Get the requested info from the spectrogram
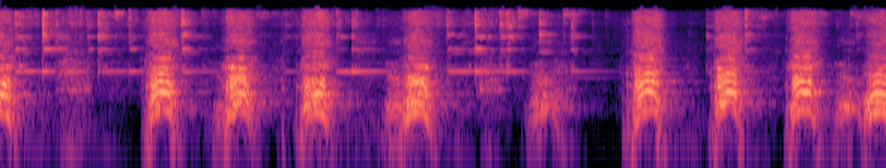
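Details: Bhote Kukur guardian dog, kept with livestock, barking in deep, harsh, harmonic barks about every half second, roughly ten in all with a short pause near the middle, a faint steady tone in the background.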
